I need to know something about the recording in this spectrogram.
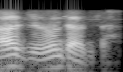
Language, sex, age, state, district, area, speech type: Nepali, male, 30-45, West Bengal, Darjeeling, rural, conversation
